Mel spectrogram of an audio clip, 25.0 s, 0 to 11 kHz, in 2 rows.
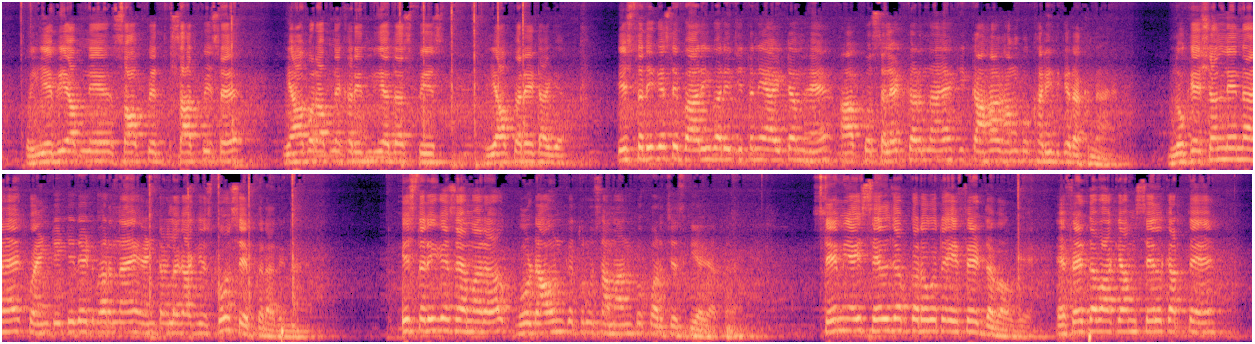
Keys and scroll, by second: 0.0 space, 0.4 Down, 2.1 Return, 3.4 1, 4.0 Return, 21.9 F8, 22.5 Return, 23.3 Right, 24.4 Down.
